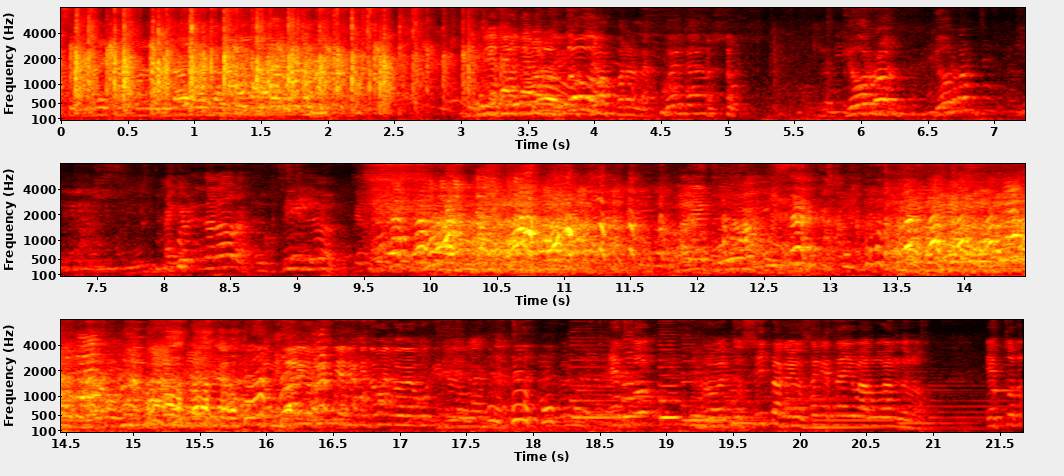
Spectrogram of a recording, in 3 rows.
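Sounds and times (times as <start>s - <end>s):
audience clapping at an improvised verse performance at a jazz school: 0.0s - 4.0s, 10.2s - 16.8s
people talking: 0.0s - 5.1s, 5.8s - 21.6s
laughter: 0.0s - 5.2s, 9.5s - 19.4s.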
